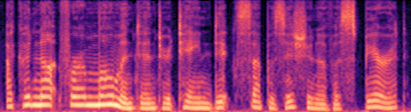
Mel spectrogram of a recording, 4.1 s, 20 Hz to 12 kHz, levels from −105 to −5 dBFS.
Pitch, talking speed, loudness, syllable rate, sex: 185 Hz, 175 wpm, -17 LUFS, 4.8 syllables/s, female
